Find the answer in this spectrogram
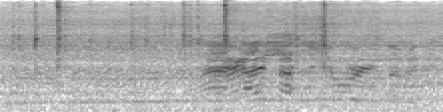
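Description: Zip line trolley running along the steel cable as a rider launches from the platform: a thin whirring tone that rises slowly in pitch, with voices over it.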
